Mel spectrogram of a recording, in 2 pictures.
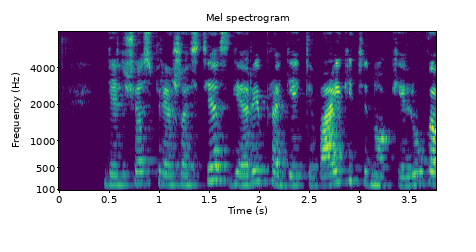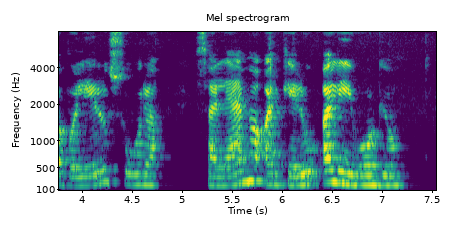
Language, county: Lithuanian, Šiauliai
